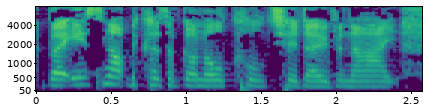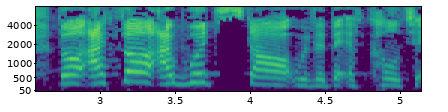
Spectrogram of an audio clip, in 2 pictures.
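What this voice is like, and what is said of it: Deeper voice, congested with cold. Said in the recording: “my voice is deeper as well? It's because I'm cold. I've got a cold”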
